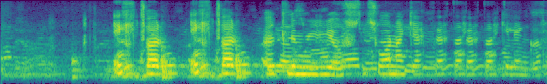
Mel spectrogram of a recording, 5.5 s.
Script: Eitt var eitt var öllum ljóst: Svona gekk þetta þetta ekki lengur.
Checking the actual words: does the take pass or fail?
pass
